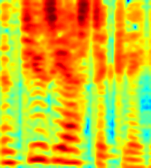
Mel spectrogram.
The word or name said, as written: enthusiastically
